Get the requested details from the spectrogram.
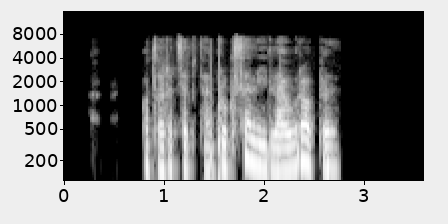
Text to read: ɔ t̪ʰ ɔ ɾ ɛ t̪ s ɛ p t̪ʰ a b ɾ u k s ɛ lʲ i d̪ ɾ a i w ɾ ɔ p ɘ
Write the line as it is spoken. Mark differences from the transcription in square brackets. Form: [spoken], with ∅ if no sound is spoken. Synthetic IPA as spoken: ɔ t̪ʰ ɔ ɾ ɛ t̪ s ɛ p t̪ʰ a b ɾ u k s ɛ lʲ i d̪ [l] a [ɛ] w ɾ ɔ p ɘ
